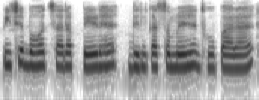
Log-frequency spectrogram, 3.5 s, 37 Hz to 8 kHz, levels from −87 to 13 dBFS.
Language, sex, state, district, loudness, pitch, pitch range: Hindi, female, Jharkhand, Deoghar, -15 LUFS, 225 Hz, 220-240 Hz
